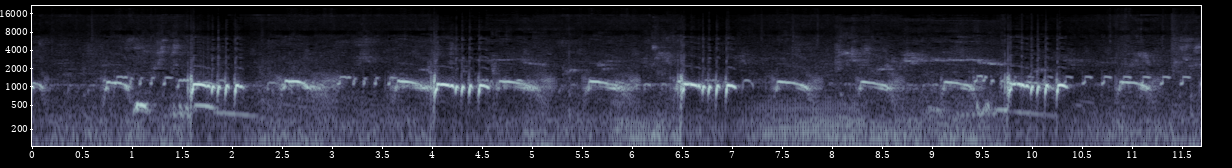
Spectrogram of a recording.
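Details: Lure recording of zebra dove song for getting a reluctant dove to answer: almost continuous overlapping phrases of hooked, cooing notes and rapid stuttered trills, with faint higher chirps in the background.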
